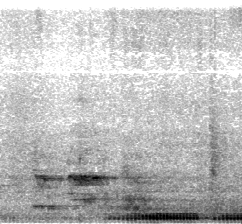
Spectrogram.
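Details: Baby macaque Anya in Siem Reap Province, crying in a tantrum for milk because her mother will not nurse her. The cries are thin and whining, with a few drawn-out tonal wails early on. A pulsing low engine-like rumble follows.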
